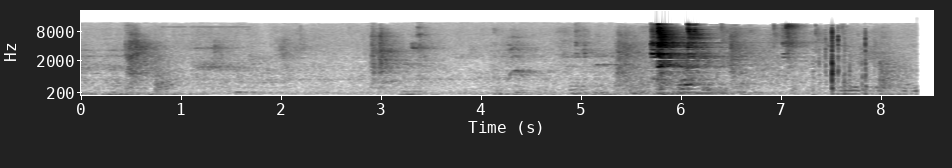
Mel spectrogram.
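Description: A man speaks calmly into a microphone in a room with some echo.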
